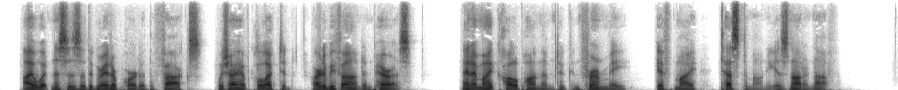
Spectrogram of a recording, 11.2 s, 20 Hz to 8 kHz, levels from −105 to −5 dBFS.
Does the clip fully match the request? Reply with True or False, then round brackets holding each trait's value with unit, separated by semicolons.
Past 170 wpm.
True (180 wpm)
